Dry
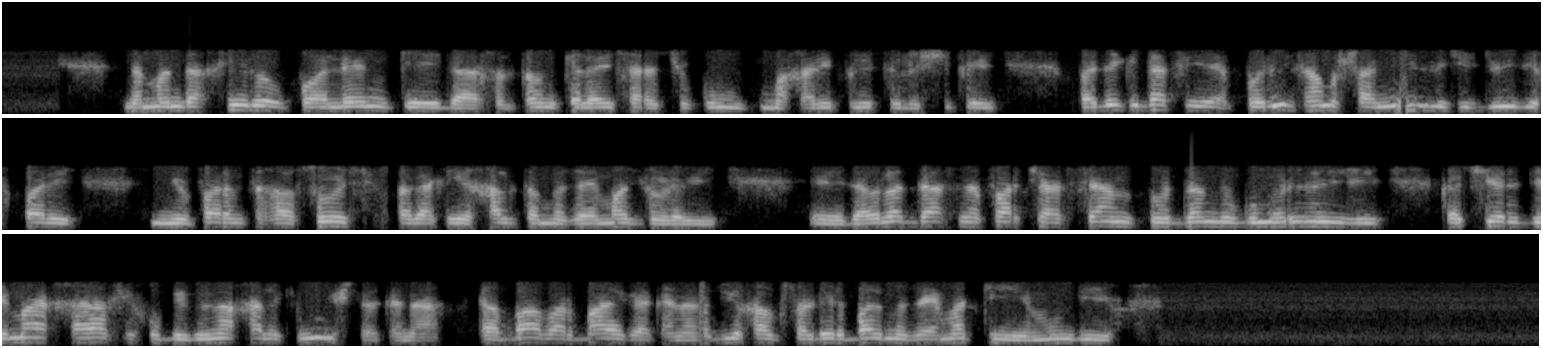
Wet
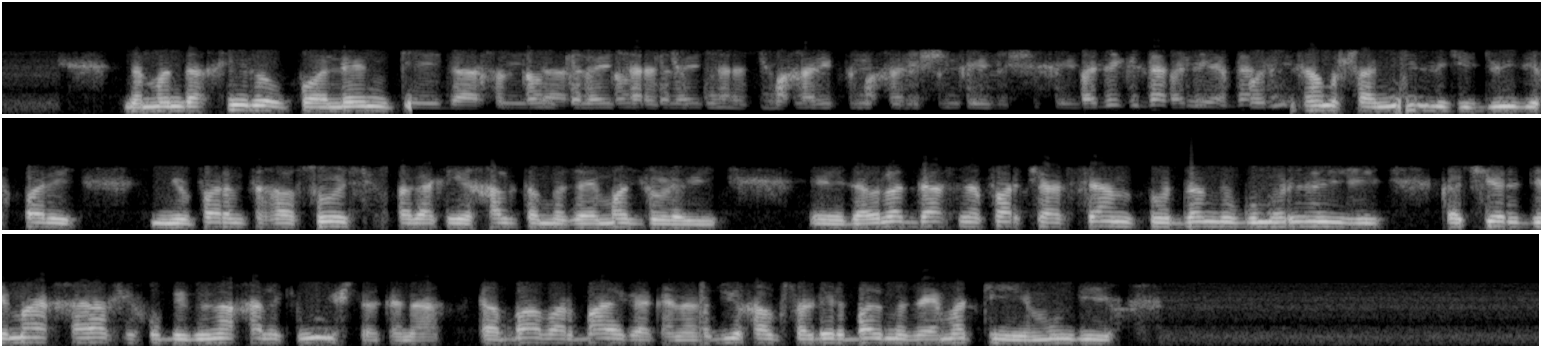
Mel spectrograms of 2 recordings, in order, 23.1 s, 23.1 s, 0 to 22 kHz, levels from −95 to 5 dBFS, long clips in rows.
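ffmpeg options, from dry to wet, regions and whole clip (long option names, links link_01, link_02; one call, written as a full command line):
ffmpeg -i in.wav -filter_complex "[0:a]asettb=1/sr,asplit=3[link_01][link_02][link_03];[link_01]atrim=end=2.044[link_04];[link_02]atrim=start=2.04:end=6.45,asetpts=PTS-STARTPTS,afade=type=in:duration=0.004:curve=qsin,afade=type=out:start_time=4.406:duration=0.004:curve=qsin,highpass=frequency=750:width=0.5412,highpass=frequency=750:width=1.3066,aecho=1:1:442:0.422,atrim=end_sample=194481[link_05];[link_03]atrim=start=6.446[link_06];[link_04][link_05]acrossfade=duration=0.004:curve1=hsin:curve2=qsin[link_07];[link_07][link_06]acrossfade=duration=0.004:curve1=qsin:curve2=hsin,lowpass=frequency=1500:poles=1,acontrast=33,equalizer=frequency=800:width=4.8:gain=-11.5" out.wav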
